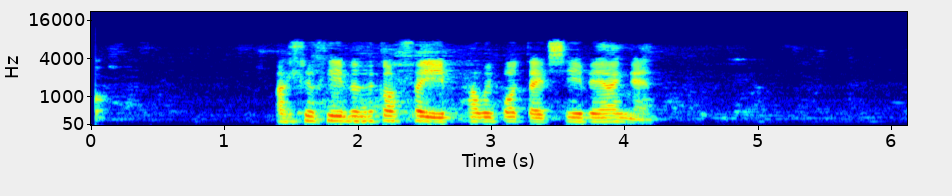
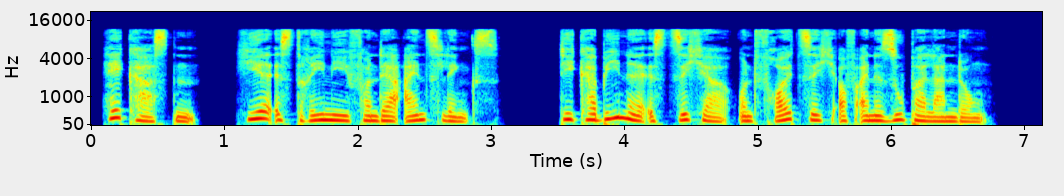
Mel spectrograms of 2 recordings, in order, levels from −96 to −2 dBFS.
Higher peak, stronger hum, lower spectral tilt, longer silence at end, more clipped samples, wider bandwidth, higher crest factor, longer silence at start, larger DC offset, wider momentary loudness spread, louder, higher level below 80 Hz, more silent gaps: second, -8 dBFS vs -4 dBFS; neither; second, -4 dB/octave vs -5.5 dB/octave; first, 1.9 s vs 0.4 s; neither; second, 8 kHz vs 12 kHz; first, 20 dB vs 14 dB; about the same, 0.05 s vs 0.1 s; neither; first, 12 LU vs 8 LU; second, -25 LUFS vs -19 LUFS; second, -72 dBFS vs -44 dBFS; second, none vs 3.19-3.39 s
